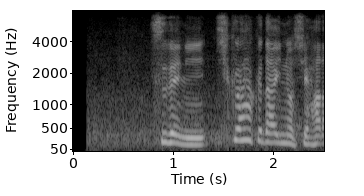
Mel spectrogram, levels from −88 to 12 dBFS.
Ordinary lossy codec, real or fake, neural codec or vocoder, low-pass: Opus, 32 kbps; real; none; 7.2 kHz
